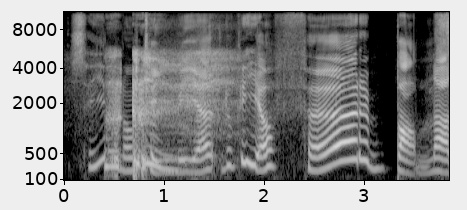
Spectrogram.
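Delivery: slow, drawn-out re-enacted threat; warning. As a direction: stretch the words into a deliberate warning. Acted warning to the cocky girl. (långsam, återgiven varning)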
